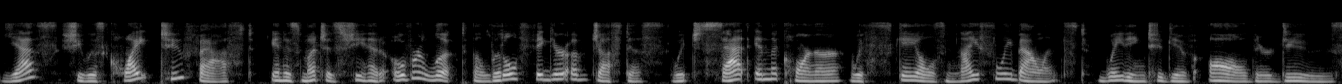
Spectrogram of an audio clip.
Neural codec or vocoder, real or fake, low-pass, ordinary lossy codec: codec, 24 kHz, 6 kbps, HILCodec; fake; 7.2 kHz; AAC, 48 kbps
